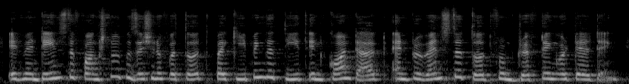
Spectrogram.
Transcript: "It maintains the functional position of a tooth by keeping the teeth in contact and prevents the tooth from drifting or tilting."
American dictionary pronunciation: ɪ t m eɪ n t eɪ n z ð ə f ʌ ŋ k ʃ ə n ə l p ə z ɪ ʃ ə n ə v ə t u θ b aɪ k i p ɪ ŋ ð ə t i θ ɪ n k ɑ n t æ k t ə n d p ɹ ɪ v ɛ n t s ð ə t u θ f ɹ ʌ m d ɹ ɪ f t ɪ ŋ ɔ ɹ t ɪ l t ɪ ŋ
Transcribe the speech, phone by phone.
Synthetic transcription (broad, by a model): ɪ t m eɪ n t eɪ n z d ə f ʌ ŋ k ʃ ə n ə l p ə z ɪ ʃ ə n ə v ə t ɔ t b aɪ k i p ɪ ŋ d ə t i t ɪ n k ɑ n t æ k t ə n d p ɹ ɪ v ɛ n t s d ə t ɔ t f ɹ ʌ m d ɹ ɪ f t ɪ ŋ ɔ ɹ t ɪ l t ɪ ŋ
